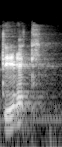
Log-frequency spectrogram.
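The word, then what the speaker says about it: Dyck: His last name is said Dick. It's spelled D-Y-C-K, so it could be said Dyke or Dick. He said he's screwed either way.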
